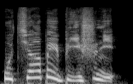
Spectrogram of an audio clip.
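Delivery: high-pitched, emphatic mock scorn; theatrical high-voiced outburst; loud declaration. A narrator's reading. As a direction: proclaim it in a high, indignant voice. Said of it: "大声地说".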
